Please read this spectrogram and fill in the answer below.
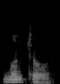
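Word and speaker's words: মন্ত্র: all with your mind in Bengali Mantra is pronounced as Monto and shamak Krishna defines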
